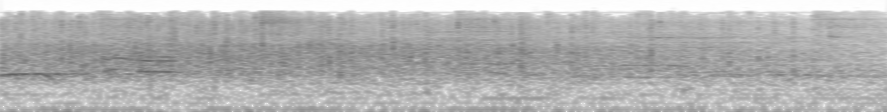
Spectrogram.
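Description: Arena crowd applauding, a dense steady clapping that eases slightly toward the end.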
